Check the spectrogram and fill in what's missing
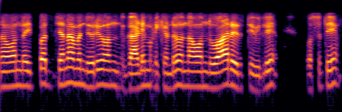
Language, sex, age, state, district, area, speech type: Kannada, male, 18-30, Karnataka, Koppal, rural, conversation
